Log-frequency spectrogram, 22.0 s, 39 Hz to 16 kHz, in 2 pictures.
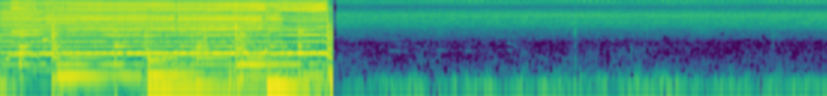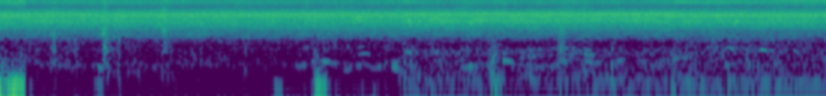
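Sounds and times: faint steady hiss: 0:00.0 - 0:22.0
wind rumbling on microphone: 0:04.9 - 0:11.4.

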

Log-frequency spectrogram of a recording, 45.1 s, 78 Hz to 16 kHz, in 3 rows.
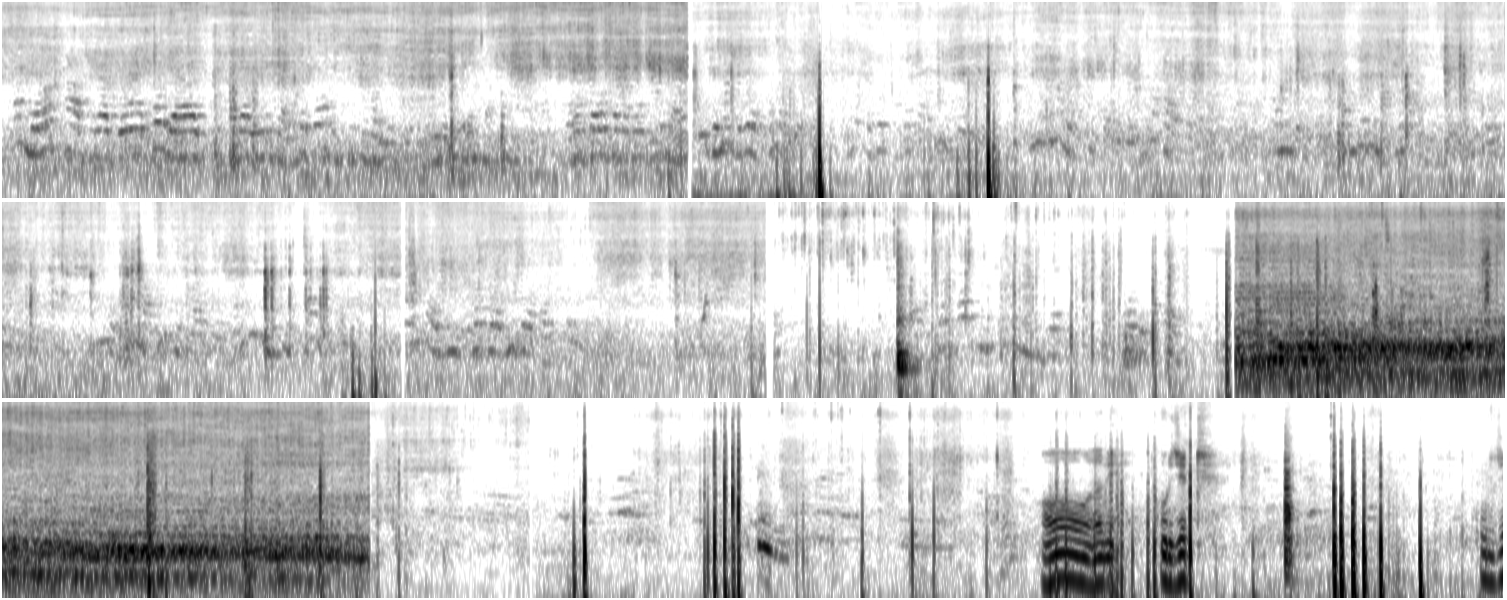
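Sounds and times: water showering onto soil: 0:00.0 - 0:25.5, 0:27.3 - 0:35.7.

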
